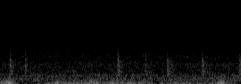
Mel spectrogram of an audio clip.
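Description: Faint room tone: a steady high-pitched whine with a low rumble underneath and a few soft taps.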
